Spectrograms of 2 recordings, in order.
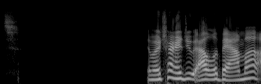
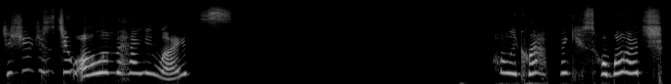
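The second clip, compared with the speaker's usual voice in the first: much higher, gushing thank-you; excited thanks; 12 semitones higher than usual. Real, not acted. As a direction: squeal your gratitude to the viewer. Thrilled thanks for gifted lights.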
